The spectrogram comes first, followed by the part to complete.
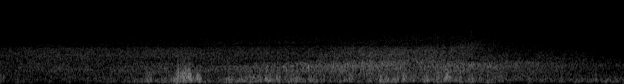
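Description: Wind buffeting the microphone by the sea, with a rushing noise that swells toward the middle and fades near the end, and a short thump about two seconds in.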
